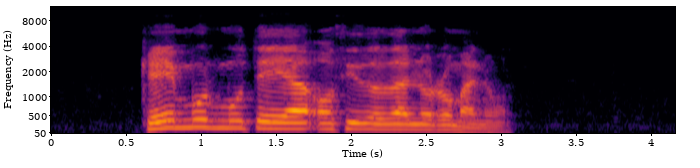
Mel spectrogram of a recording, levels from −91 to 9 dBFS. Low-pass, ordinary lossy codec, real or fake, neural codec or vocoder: 7.2 kHz; Opus, 32 kbps; real; none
